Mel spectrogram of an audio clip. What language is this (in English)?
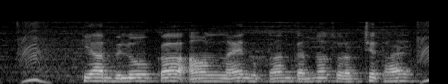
Hindi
